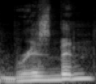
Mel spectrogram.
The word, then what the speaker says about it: Brisbane: And Is that how you pronounce it? Brisbane? Yep.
